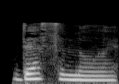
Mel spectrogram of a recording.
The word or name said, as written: decimilli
